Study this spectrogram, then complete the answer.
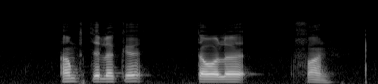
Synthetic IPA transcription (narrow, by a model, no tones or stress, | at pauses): ʔɐmpt̪ələkə | t̪ɔːlə | fɐn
